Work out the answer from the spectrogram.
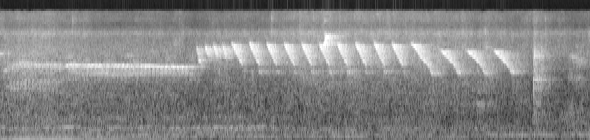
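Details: Domestic canary, a new caged bird kept at home: a long steady whistled note, then a rapid rolling trill of repeated descending high notes, with low background hum throughout.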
